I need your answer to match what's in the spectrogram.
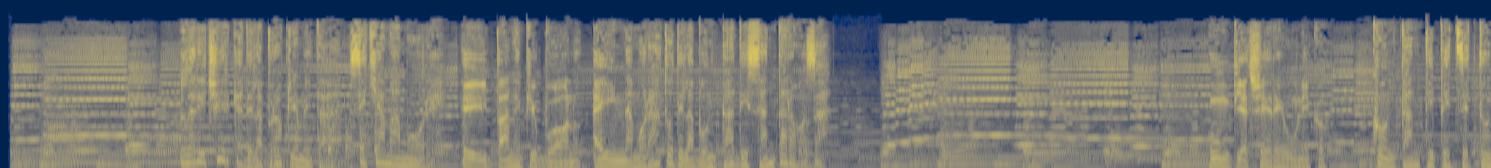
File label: ITALIAN VOICES Recent Commercials, male voices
